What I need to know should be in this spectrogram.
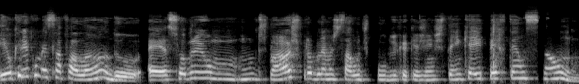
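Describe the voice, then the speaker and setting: With a Rio de Janeiro accent, a woman speaks at a high pitch with lively intonation. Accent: carioca. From Rio de Janeiro, Brazil. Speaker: nephrologist and medical teacher. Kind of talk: live stream medical conversation. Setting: online live stream.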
